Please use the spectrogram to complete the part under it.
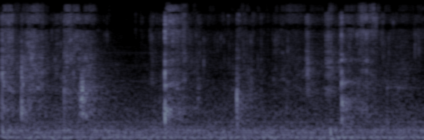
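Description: Pizza topping ingredients are stirred together in a bowl, giving soft wet squelches and light scraping strokes at close range, fairly quiet and with no talking.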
